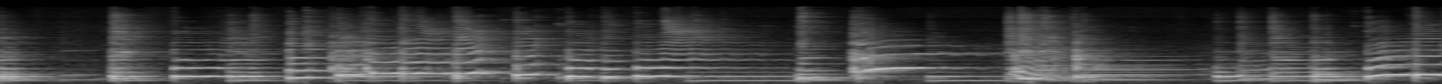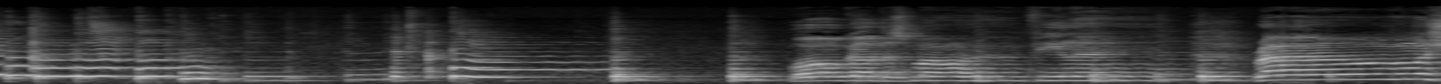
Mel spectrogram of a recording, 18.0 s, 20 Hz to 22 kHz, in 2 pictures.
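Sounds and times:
slide ukulele blues: 0:00.0 - 0:18.0.

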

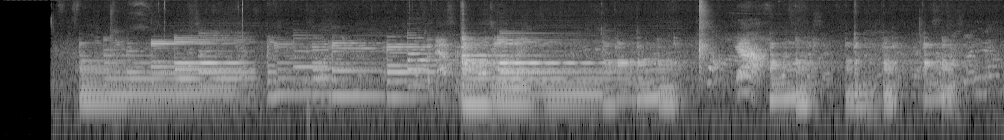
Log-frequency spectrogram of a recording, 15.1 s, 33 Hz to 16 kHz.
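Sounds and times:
electric guitar notes: 0:01.1 - 0:10.4, 0:11.5 - 0:14.7.

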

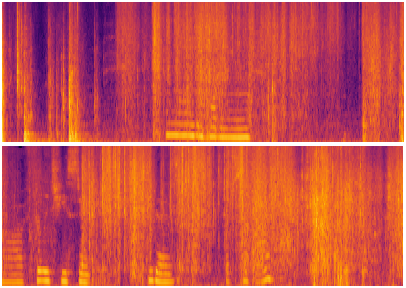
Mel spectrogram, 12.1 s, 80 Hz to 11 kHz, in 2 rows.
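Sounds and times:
shopping bag and groceries rustling: 0:01.6 - 0:12.0.

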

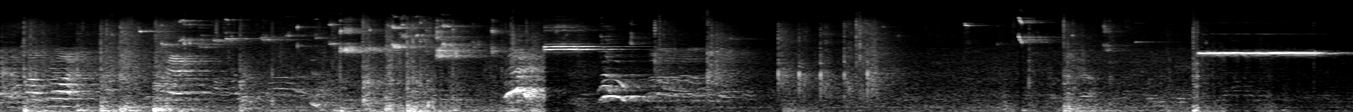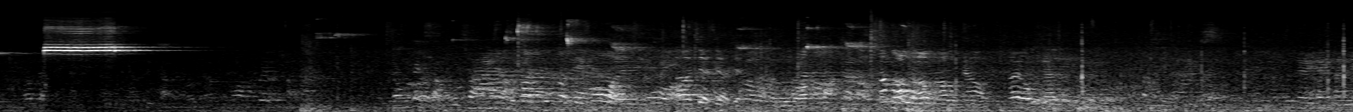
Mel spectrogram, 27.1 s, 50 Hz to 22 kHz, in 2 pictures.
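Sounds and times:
basketball bouncing on wooden floor: 0:00.2 - 0:01.8, 0:03.3 - 0:05.1, 0:10.6 - 0:10.9
referee's whistle blasts: 0:05.4 - 0:06.1, 0:12.0 - 0:15.5.

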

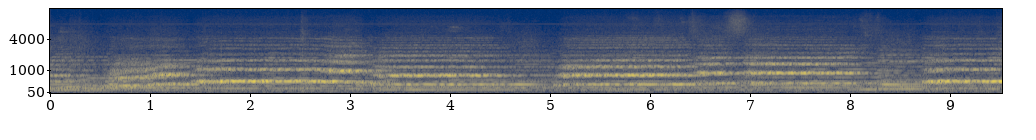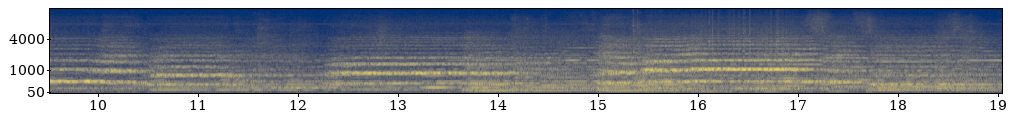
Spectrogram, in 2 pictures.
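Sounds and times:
choir singing sustained chords: 0:00.0 - 0:19.0.

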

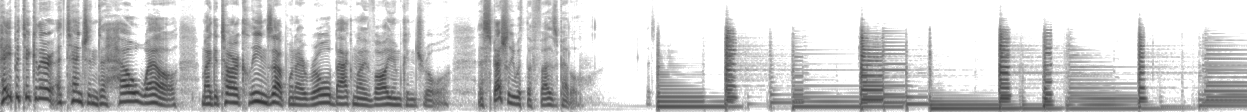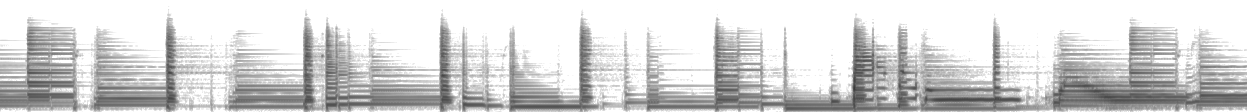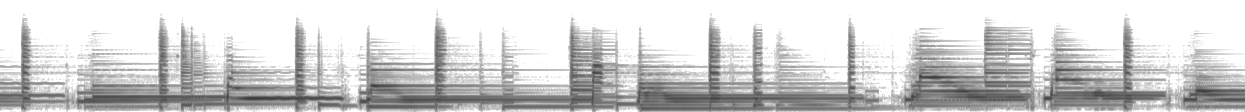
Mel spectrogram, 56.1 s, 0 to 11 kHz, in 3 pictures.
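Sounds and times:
electric guitar with fuzz: 0:34.6 - 0:50.4.

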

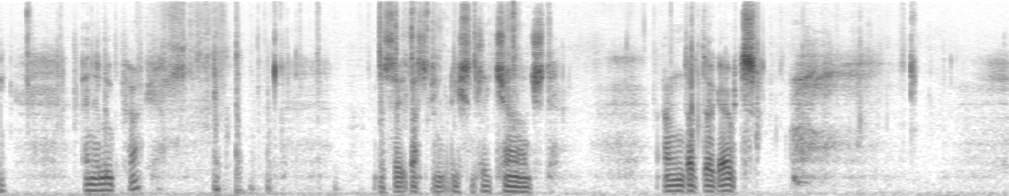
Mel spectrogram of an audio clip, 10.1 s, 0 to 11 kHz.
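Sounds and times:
plastic case rustling: 0:00.6 - 0:03.0.

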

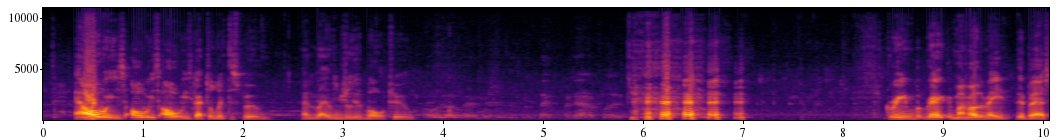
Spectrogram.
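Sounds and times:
faint steady hum: 0:00.0 - 0:10.0
man laughing: 0:05.9 - 0:07.1.

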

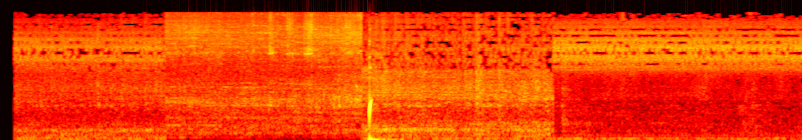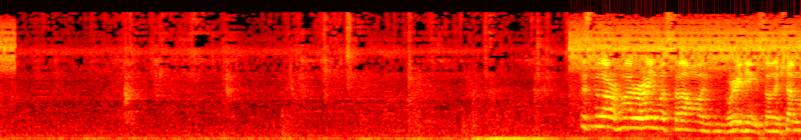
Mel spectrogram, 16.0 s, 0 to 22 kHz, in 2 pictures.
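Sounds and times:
cicadas buzzing: 0:05.6 - 0:08.2, 0:13.7 - 0:16.0.

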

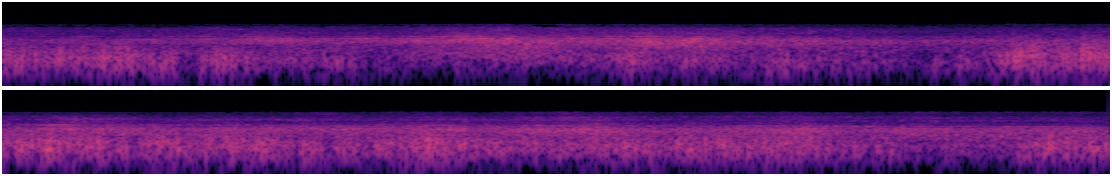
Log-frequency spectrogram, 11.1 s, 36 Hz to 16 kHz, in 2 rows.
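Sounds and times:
jet airliner roar: 0:00.0 - 0:11.0
wind buffeting microphone: 0:00.0 - 0:11.0.

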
